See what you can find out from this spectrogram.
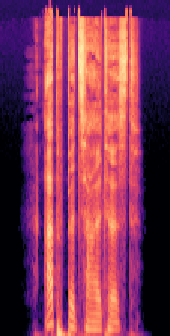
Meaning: inflection of abbezahlen: 1. second-person singular dependent preterite 2. second-person singular dependent subjunctive II
- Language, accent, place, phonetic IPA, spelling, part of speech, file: German, Germany, Berlin, [ˈapbəˌt͡saːltəst], abbezahltest, verb, De-abbezahltest.ogg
